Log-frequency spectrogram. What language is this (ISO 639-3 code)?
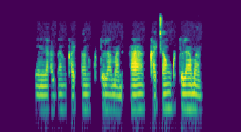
uzb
